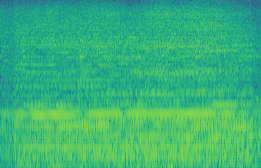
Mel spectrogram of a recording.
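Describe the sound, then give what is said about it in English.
A train horn blares in one long, steady blast over rumbling rail noise as a train speeds toward a DeLorean stopped on a level crossing. “A train rockets towards him. He leaps out. The train plows into the car, smashing it to pieces.”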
